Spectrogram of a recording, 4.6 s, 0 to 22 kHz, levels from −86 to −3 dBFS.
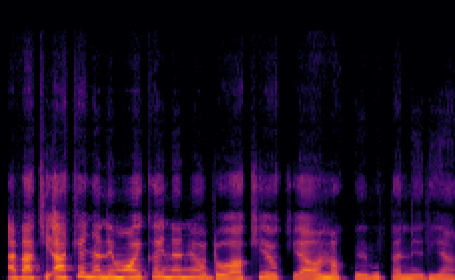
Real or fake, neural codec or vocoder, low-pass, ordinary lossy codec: fake; autoencoder, 48 kHz, 32 numbers a frame, DAC-VAE, trained on Japanese speech; 19.8 kHz; none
